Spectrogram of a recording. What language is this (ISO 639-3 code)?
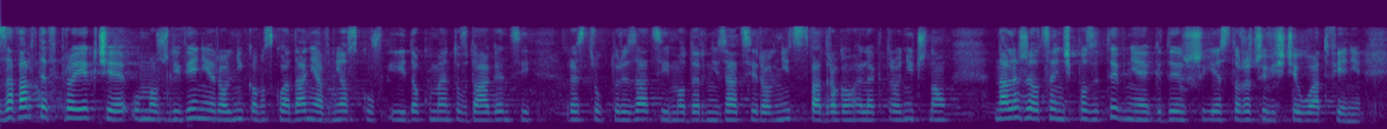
pol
